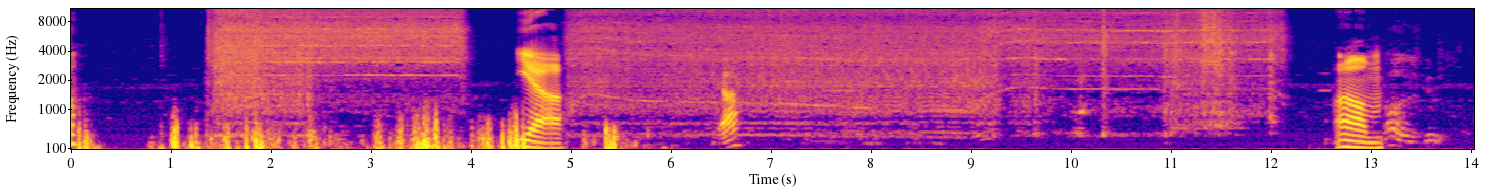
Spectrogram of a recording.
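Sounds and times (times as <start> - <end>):
speech: 0.0 - 0.3, 4.5 - 5.4, 6.5 - 6.9, 12.6 - 13.4
chainsaw running: 1.4 - 4.0, 4.9 - 12.2.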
